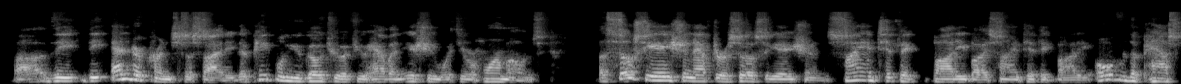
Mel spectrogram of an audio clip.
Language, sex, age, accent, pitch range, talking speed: English, male, 50-69, American, 125-165 Hz, 145 wpm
